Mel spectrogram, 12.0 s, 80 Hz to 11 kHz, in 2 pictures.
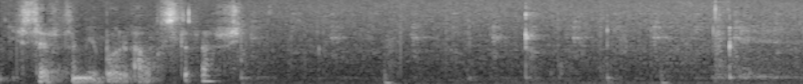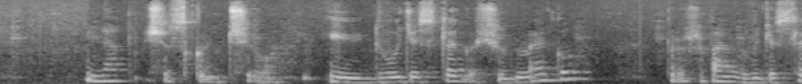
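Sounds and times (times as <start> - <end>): light ticking: 0.0 - 12.0
steady low hum: 0.0 - 12.0.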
